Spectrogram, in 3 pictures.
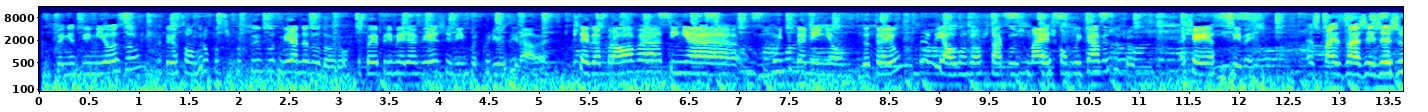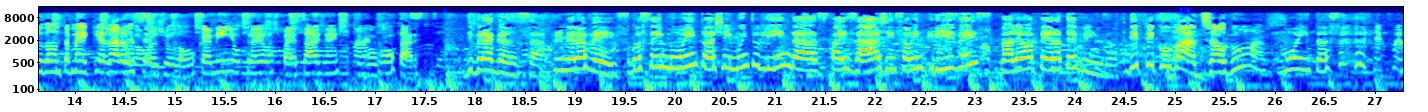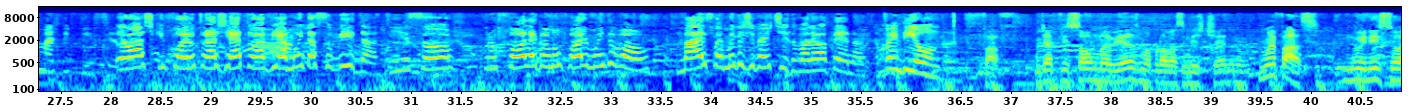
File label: vox pop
